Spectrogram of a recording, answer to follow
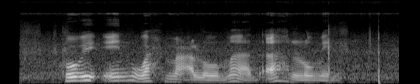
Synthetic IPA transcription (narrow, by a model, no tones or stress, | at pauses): hʊβɪʔɪnwɑħmɑ̰ʕluːmaːd̪ɐɦlʊmɪn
